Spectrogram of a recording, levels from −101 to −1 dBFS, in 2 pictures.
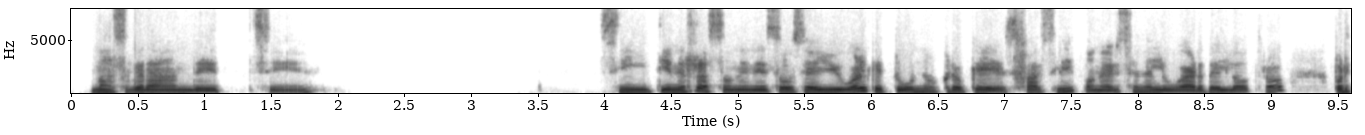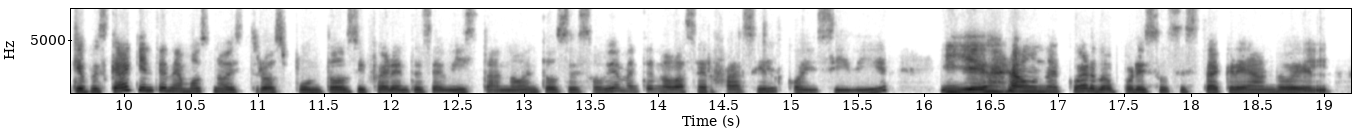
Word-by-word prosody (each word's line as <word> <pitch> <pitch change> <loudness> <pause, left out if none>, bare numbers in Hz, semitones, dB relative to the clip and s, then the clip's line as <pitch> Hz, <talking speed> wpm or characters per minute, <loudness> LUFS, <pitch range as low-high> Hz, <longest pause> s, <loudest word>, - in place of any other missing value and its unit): Más 190 0 -2
grande, 175 -4 0 0.2
sí. - - -9 2.2
Sí, 190 -2 -2
tienes 200 +3 +1
razón 190 -8 0
en 180 - +1
eso, 175 +2 0
o 185 - 0
sea, 195 0 +2
yo 185 - +4
igual 195 +7 +4
que 225 -5 0
tú, 180 0 0
no 205 -1 -5
creo 195 -1 -1
que 190 -4 +1
es - - -11
fácil 195 +8 -3
ponerse 170 - -4
en 205 - -4
el 195 -3 0
lugar 160 0 +1
del 175 -1 0
otro, 220 - -4 0.3
porque, 225 +2 +4
pues, 230 0 -2
cada 275 +4 +5
quien 290 -4 +2
tenemos 250 -2 -1
nuestros 185 -4 -2
puntos 200 +2 0
diferentes 170 -1 -1
de 160 - -1
vista, 175 +6 -3
¿no? 160 +3 -1
Entonces, 185 -1 -4
obviamente, 235 +2 -4
no 215 -2 -2
va 210 - +4
a - - -13
ser 200 -1 -4
fácil 215 +7 -4
coincidir 175 - -3 0.4
y 210 -2 +3
llegar 220 +5 +8
a 230 0 +8
un 220 -1 0
acuerdo, 205 -3 +1
por 190 - -1
eso 185 -11 -2
se 195 - -9
está 185 -1 -1
creando 185 0 0
el 180 - 0
190 Hz, 170 wpm, -24 LUFS, 180-220 Hz, 2.2 s, llegar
